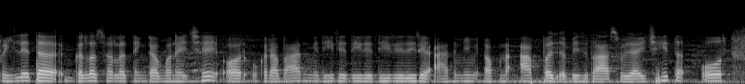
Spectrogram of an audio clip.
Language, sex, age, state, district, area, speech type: Maithili, male, 30-45, Bihar, Sitamarhi, rural, spontaneous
